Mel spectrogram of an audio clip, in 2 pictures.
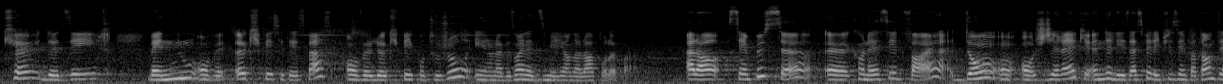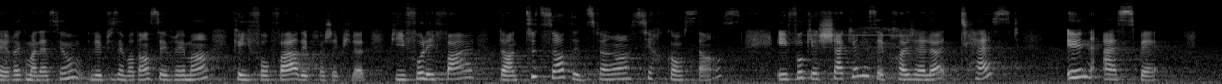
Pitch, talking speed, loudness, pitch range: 230 Hz, 205 wpm, -30 LUFS, 215-255 Hz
